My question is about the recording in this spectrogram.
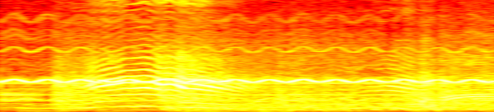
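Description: An electronic warbling tone, high and wavering finely but steady in pitch, holds throughout. About half a second in, sweeping tones rise and fall over it.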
